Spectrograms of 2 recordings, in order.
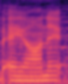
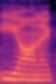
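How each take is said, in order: First: The initial a sound is pronounced. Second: The initial a sound is silent. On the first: This is how the speaker personally prefers it. "I always want to say aeonic" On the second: This is how others officially say it. "I know they call it eonic"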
